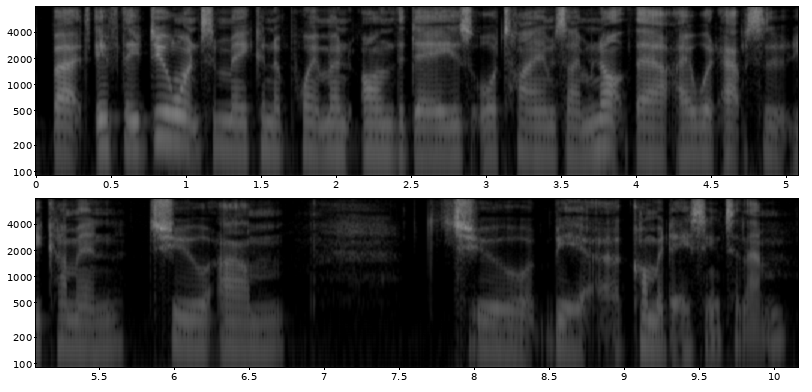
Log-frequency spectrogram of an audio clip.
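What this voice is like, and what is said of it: English accent. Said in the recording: “the French girl with the English accent.”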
